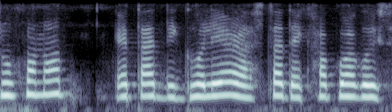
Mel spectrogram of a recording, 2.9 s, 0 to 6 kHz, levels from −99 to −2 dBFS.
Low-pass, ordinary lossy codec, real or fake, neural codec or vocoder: 5.4 kHz; none; fake; codec, 16 kHz, 4.8 kbps, FACodec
